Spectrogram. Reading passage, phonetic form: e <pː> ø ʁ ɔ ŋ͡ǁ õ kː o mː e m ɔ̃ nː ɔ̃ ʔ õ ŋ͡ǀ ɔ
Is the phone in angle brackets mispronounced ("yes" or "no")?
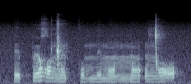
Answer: no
